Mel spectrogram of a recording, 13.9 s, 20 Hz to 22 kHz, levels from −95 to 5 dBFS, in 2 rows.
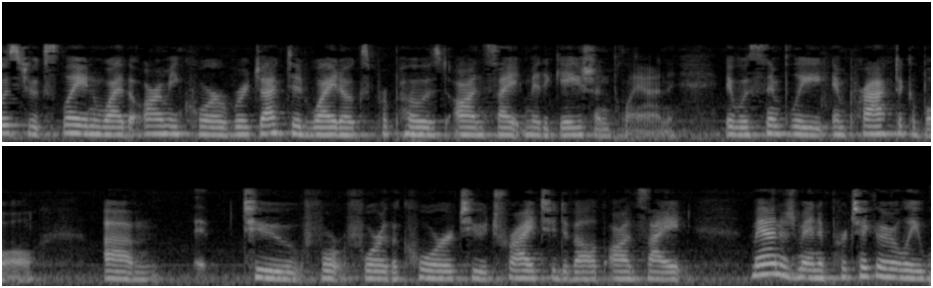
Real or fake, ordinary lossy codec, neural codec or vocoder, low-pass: real; MP3, 32 kbps; none; 7.2 kHz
